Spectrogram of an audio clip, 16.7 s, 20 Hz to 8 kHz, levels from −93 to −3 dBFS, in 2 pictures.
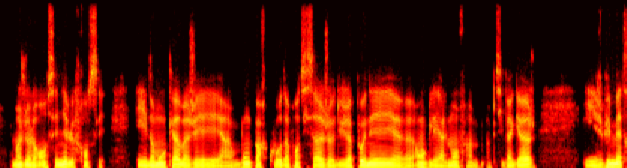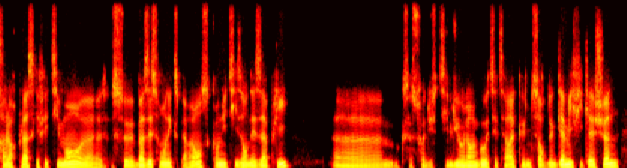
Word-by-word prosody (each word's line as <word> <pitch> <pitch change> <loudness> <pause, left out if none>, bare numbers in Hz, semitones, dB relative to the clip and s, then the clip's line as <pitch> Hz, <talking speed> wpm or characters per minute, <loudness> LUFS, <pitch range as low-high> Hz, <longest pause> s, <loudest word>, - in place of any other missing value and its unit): Et - - -9
moi, 105 +2 +3
je - - -4
dois 100 - +4
leur 95 -1 +1
enseigner 95 +3 +2
le 105 -3 +2
français. - - -7 0.4
Et 95 -1 +1
dans 90 0 +3
mon 90 -1 +4
cas, 110 +3 +2
bah, 90 -3 +2
j'ai 85 -2 -1
un 75 0 -3
bon 105 +7 0
parcours 105 +1 -2
d'apprentissage, 95 +1 -1
heu, 85 - 0
du 85 +1 -3
japonais, 95 +2 +3
heu, 85 -2 -1
anglais, 90 0 -1
allemand, 85 +2 0
enfin 80 -3 -6 0.2
un - - -16
petit - - -12
bagage. 95 +5 +2 0.7
Et 90 0 -1
j'ai 90 - -1
pu 125 - +3
me 130 - +6
mettre 115 -4 +3
à 95 - 0
leur 90 - -1
place - - -2
effectivement, 105 +4 +1
heu, 85 -1 -2
se 95 -1 -2
baser 95 +8 +3
sur 110 -4 -2
mon 95 - +3
expérience 95 +5 -2
qu'en 95 -1 0
utilisant 95 +1 0
des 90 -1 0
applis. 125 - +1 0.6
Hem, 80 -2 -4
que - - -14
ce - - -11
soit 90 - -7
du 80 -2 -9
style 90 +4 -6
Duolingo 90 +1 +3
et - - -10
cetera, 120 +3 -3
qu'une 85 -6 -5
sorte 95 -3 -3
de 95 - 0
gamification 105 +5 +3
90 Hz, 215 wpm, -23 LUFS, 85-100 Hz, 0.7 s, me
